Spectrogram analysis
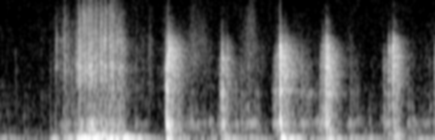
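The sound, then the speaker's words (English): A deck of cards is shuffled to pull a single card, starting with a long riffling rush and followed by several sharp, loud snaps and slaps of the cards, with no talk. “And before we start, I'd like to pull a card.”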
